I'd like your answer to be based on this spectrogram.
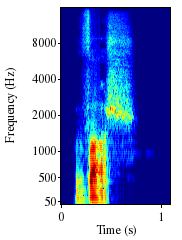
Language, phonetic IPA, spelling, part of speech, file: Polish, [vaʃ], wasz, pronoun, Pl-wasz.ogg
